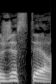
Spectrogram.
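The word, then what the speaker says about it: Jestaire: st à ir eux c'est une sorte de francisation si j'ose dire du mode gester j e steer en anglais qui veut dire un bouffon ou pitre voilà donc gester c'est son pseudo et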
